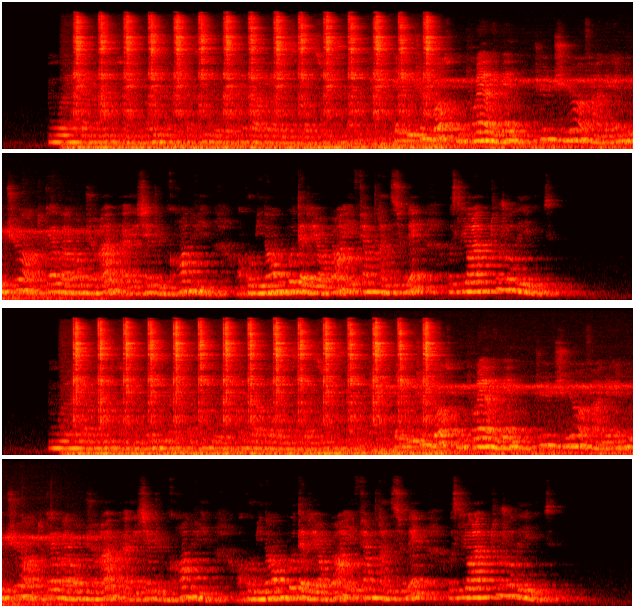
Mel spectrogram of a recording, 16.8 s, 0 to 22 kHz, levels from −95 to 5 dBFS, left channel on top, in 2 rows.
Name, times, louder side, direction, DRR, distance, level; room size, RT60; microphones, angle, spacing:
voice 1, 0.6-15.6, equal, 65° left, -6 dB, 0.9 m, -40 dB
sound 1, 0.8-5.8, right 2 dB, 90° right, 0.6 m, -35 dB
Thunder, 4.9-10.2, right 1 dB, 40° right, 0.4 m, -49 dB
2.4 x 2.1 x 2.4 m, 1.2 s
head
